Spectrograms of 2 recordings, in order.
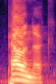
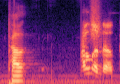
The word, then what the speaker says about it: Palahniuk: Oh, Palahniuk. Palahniuk, okay, right. So my Russian/English tongue is just not... Yeah, yes. Palahniuk, I think.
